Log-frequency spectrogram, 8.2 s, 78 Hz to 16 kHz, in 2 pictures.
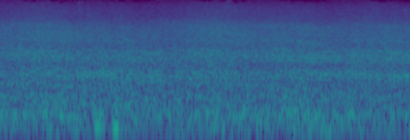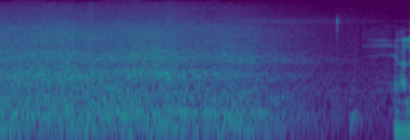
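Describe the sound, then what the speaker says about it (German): InterCity train carriages rolling past at a station in Train Sim World 2, a loud continuous broadband rush and rumble lasting several seconds before easing off near the end, with no talking. "Wie diese Wagen klingen bei der Vorbeifahrt, das ist einfach nur herrlich und absolut realistisch."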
